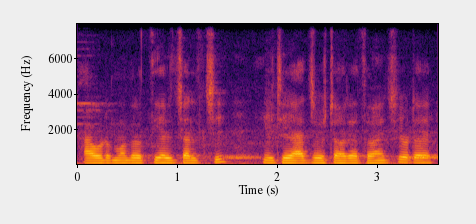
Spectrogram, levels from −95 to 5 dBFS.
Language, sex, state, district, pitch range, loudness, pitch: Odia, male, Odisha, Khordha, 125-135 Hz, -16 LUFS, 130 Hz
